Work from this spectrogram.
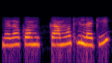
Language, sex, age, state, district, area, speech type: Odia, female, 18-30, Odisha, Kalahandi, rural, conversation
